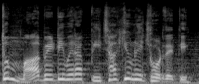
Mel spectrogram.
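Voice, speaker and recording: Casting: male narrator as indignant young heroine, defiant, forceful, high and animated, radio-play style. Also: fast, faint music behind. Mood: exasperated. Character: defiant, indignant young woman standing up for herself.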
